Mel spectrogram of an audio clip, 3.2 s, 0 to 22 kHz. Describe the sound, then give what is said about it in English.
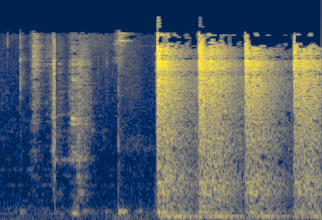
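After a second of quiet clicks and taps, four loud, sharp rifle shots ring out in quick succession, each one booming with a harsh, ringing decay that fills the gaps. The rifle is fired with its muzzle booster removed, throwing a fireball of about 3 feet. “So I took the muzzle brake off, well, the booster off, so that we could see the fire.”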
